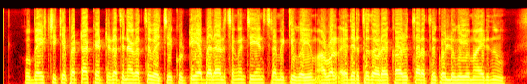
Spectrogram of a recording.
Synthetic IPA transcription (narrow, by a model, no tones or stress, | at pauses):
ube̞ːkʂikʲːɐpːe̞ʈːɐke̞ʈːiɽɐt̪̬ːinɐɣɐt̪ːɨʋet͡ɕːɨkuʈːijɐbelaːlɐsɐŋɡɐmt͡ɕe̞jːaːnɕrɐmikʲːuɣɐjumɐ̰ʋɐɭʔeðiɾt̪ːɐðo̞ːɽe̞kɐɻut̪ːɐrɐt̪ːɨko̞lːuɣɐjumaːjiɾunːu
